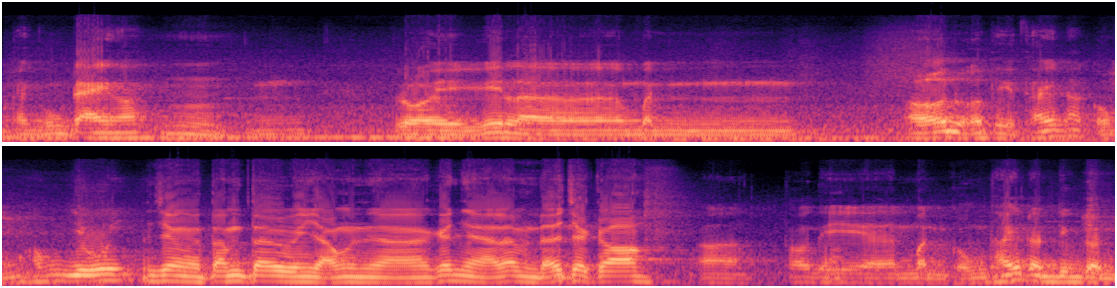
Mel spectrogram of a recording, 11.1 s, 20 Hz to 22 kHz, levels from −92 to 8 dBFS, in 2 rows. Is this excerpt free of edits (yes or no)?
yes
